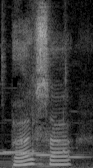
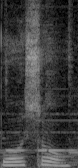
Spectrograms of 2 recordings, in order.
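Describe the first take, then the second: First: The vowels sound like an open a. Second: The vowels sound like a rounded o. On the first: This is how the word is written. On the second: This is how the word is actually read. "nanging wacane"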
